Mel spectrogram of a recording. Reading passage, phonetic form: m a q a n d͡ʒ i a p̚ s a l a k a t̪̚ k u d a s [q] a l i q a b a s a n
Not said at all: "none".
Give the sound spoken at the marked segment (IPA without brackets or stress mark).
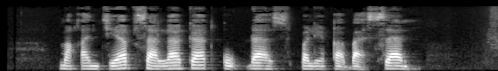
p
